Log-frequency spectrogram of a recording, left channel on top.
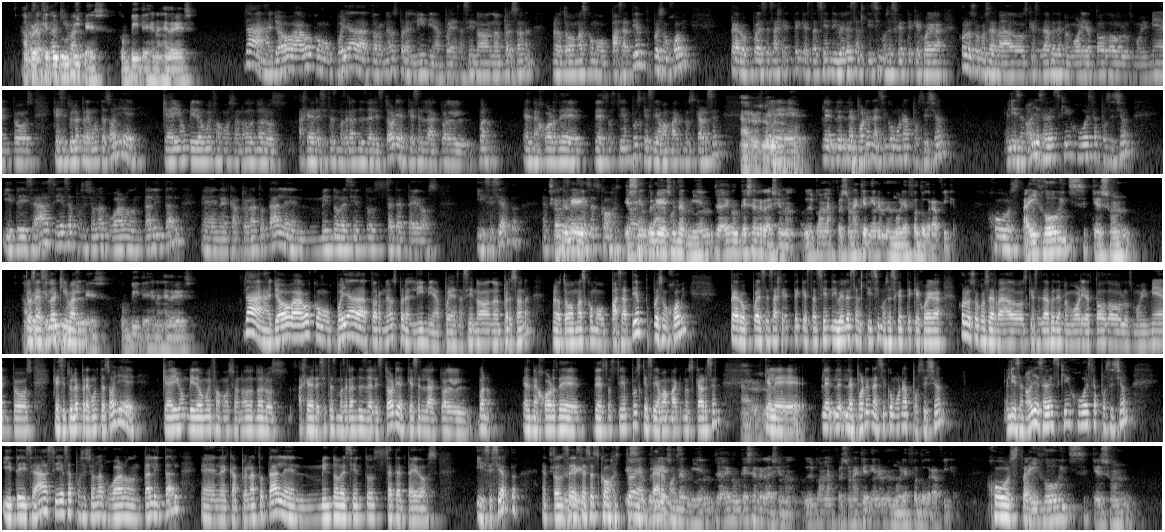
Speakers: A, on the left; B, on the right.
A: Ah,
B: o
A: pero
B: sea,
A: es
B: es
A: que
B: lo
A: tú
B: equivalente.
A: compites, compites en ajedrez.
B: Nah, yo hago como, voy a torneos, pero en línea, pues así no, no en persona. Me lo tomo más como pasatiempo, pues un hobby. Pero pues esa gente que está así en niveles altísimos es gente que juega con los ojos cerrados, que se sabe de memoria todos los movimientos, que si tú le preguntas, oye, que hay un video muy famoso, ¿no? De uno de los ajedrecistas más grandes de la historia, que es el actual, bueno, el mejor de, de estos tiempos, que se llama Magnus Carlsen
A: Claro, lo
B: que
A: conozco.
B: le, le, le- le ponen así como una posición y le dicen, oye, ¿sabes quién jugó esta posición? Y te dice, ah, sí, esa posición la jugaron tal y tal en el campeonato tal en mil novecientos setenta Y dos y sí, es cierto. Entonces,
A: Siento que,
B: eso es como
A: eh,
B: <laughs>
A: siento
B: enfermos.
A: que eso también, ¿sabes con qué se relaciona? Con las personas que tienen memoria fotográfica.
B: Justo.
A: Hay hobbits que son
